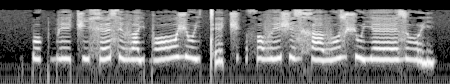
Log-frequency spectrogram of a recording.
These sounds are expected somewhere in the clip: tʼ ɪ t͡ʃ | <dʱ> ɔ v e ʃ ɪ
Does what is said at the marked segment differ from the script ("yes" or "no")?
yes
